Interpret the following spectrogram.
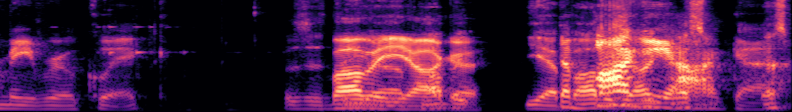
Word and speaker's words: Baba Yaga: Bruce Lee or the Boogieaga?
